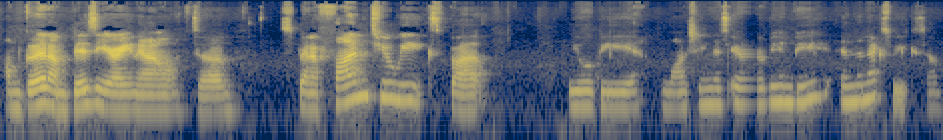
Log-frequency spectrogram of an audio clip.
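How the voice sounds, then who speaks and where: A young woman in her twenties talks through her stories as an interview guest. Her voice sits at a middle pitch, and she keeps a chatty, easygoing flow. The talk is casual and unscripted. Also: lively intonation, slow, bright, forceful tone. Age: 20s. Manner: chatty storyteller, laughs between stories. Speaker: guest, real estate investor. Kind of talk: casual interview over a livestream.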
